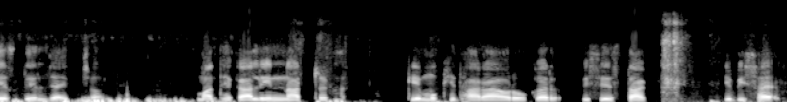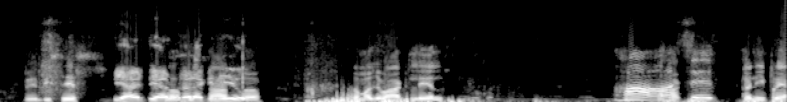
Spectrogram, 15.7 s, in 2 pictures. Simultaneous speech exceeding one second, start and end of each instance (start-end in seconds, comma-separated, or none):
9.0-10.3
